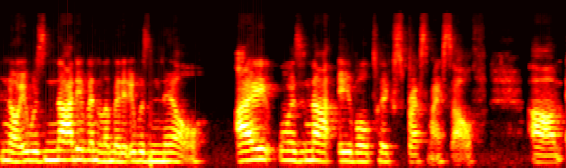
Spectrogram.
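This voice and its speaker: A woman's voice: mid-range voice, a bit bright. A middle-aged woman from Indonesia, a life coach, talking reflectively in an interview with many restarts and small laughs. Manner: earnest and reflective, frequent restarts, quotes others' voices, laughs often. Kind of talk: conversational interview storytelling.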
